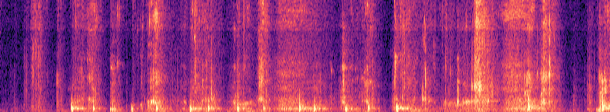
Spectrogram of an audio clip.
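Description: A person biting and chewing crisp pizza crust close to the microphone: a quick run of soft crunches, several a second.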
